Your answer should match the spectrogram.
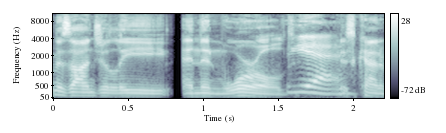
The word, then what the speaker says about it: Anjali: Basically, so people don't know that the name Anjali, that's really how you say it. Anjali.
